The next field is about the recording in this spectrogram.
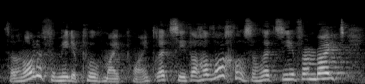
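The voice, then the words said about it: Brooklyn accent. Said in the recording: “Brooklyn accent can't fool anyone. If I had an English accent, all right, that sounds intelligible. But a Brooklyn accent,”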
